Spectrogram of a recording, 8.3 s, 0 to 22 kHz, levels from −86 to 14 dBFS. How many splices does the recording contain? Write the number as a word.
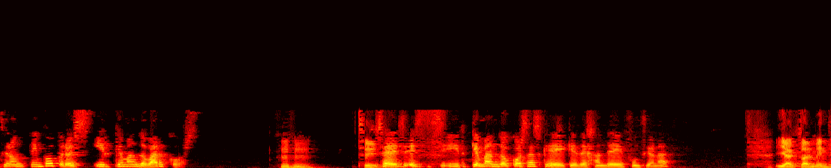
zero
